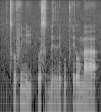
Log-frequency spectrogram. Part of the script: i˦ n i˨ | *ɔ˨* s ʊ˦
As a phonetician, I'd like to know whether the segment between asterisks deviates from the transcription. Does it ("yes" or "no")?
yes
